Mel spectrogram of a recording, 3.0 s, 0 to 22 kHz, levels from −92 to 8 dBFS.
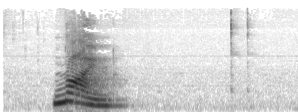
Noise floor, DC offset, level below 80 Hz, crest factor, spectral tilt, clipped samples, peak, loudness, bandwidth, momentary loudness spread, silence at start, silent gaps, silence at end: -61 dBFS; under 0.1%; -62 dBFS; 18 dB; -5 dB/octave; under 0.1%; -2 dBFS; -15 LUFS; 16.5 kHz; 26 LU; 0.55 s; none; 1.8 s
